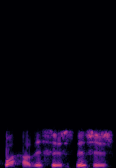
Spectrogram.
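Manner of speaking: breezy, carefree dismissal of the task; naive surprise. Retold or imitated. Graduate student recalling his naive thought, airily dismissive. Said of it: "I naively thought".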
